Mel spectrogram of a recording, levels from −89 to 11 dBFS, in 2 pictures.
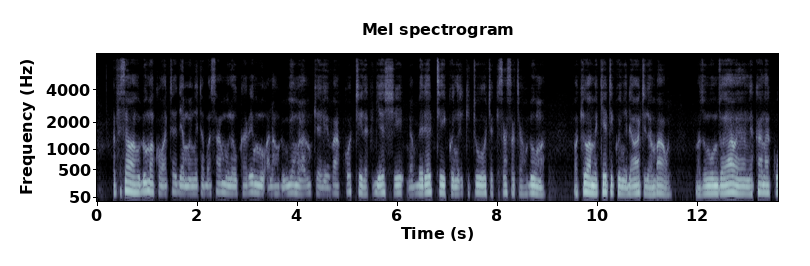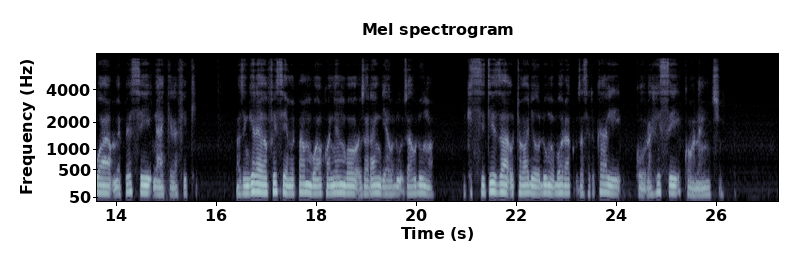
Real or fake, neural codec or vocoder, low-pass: fake; autoencoder, 48 kHz, 32 numbers a frame, DAC-VAE, trained on Japanese speech; 7.2 kHz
